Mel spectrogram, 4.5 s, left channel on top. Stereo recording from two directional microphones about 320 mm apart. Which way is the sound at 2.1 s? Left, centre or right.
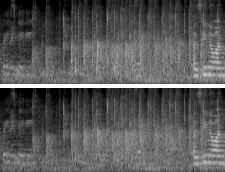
Centre.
